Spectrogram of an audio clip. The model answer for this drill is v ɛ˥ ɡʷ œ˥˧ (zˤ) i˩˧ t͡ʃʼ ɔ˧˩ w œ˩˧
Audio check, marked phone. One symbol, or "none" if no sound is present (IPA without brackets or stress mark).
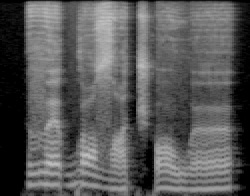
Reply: zˤ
